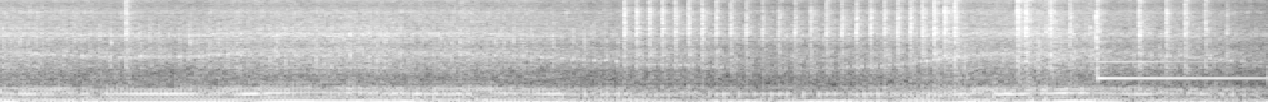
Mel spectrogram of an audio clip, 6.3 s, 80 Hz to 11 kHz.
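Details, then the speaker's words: 1992 Suzuki GSX-R 1100 engine at steady idle: a fast, light ticking cuts in, stops and returns; intermittent top-end tick, cause not yet pinned down. "tu as vu, ça s'arrête, ça revient, ça s'arrête, ça Ouais. revient."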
